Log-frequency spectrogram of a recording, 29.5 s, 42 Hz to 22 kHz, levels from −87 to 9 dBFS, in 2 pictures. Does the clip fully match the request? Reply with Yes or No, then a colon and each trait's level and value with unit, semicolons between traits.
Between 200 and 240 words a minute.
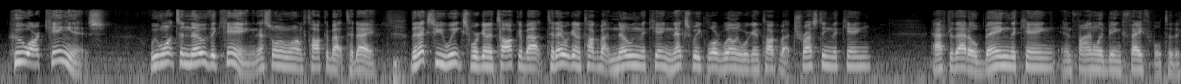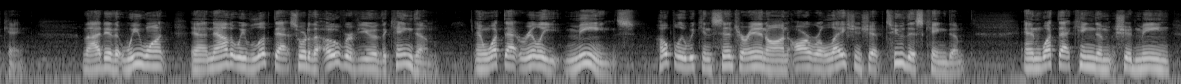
Yes: fast, 205 wpm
